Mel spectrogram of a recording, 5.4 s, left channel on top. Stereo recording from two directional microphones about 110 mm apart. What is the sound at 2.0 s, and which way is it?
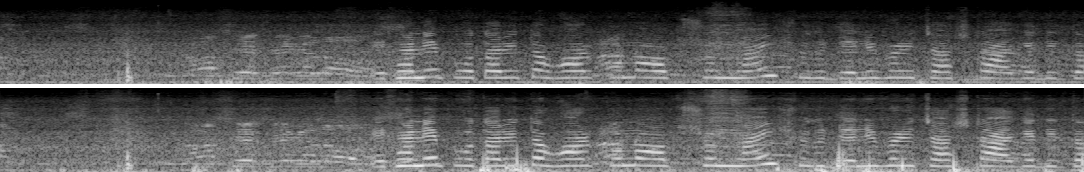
Speech, 45° right (ahead or behind).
